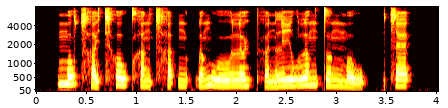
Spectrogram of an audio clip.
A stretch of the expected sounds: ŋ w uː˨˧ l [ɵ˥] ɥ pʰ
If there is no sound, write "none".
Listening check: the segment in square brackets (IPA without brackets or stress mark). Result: ɵ˥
